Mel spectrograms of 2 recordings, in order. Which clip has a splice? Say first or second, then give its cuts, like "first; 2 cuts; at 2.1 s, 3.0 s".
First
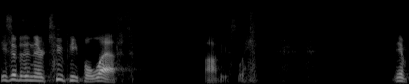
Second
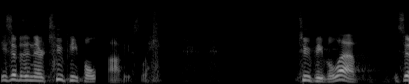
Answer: second; 2 cuts; at 0.9 s, 3.0 s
